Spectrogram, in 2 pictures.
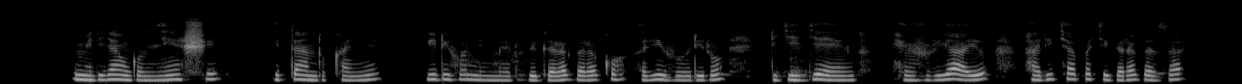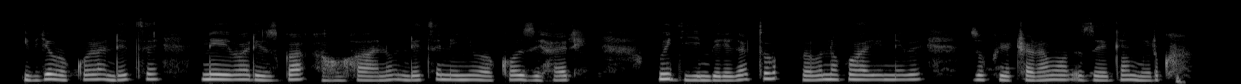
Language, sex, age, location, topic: Kinyarwanda, female, 25-35, Kigali, health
